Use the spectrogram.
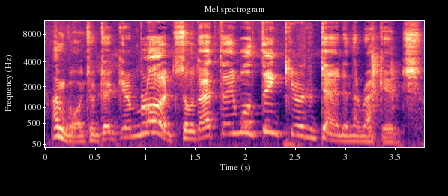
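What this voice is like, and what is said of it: Poor impression of a movie villain. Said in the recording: “my terrible Bane impersonation”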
